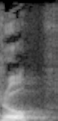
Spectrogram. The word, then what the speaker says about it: rho: ठीक है, इसको प्रोनाउंस कैसे करते हैं, रो.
